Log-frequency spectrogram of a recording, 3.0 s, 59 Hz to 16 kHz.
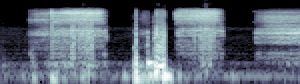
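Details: Barn owls feeding their young with rodent deliveries, 7 February 2024; loud, rough hissing screeches run almost together, broken by a burst of clicks and scuffling in the middle.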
